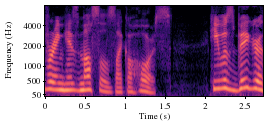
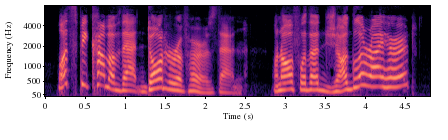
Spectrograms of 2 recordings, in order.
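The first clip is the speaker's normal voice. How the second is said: ordinary delivery, nothing marked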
